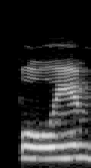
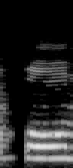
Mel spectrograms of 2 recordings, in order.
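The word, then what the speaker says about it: poem: आप देखते हैं कि गूगल ने भी ये निकाल दिया है कि आप टेक्स्ट लिखते हैं, आप कई लोग पोएम बोलते हैं, बट पोएम नहीं होता, पोम होता है, राइट।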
